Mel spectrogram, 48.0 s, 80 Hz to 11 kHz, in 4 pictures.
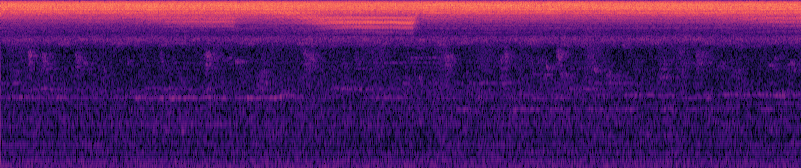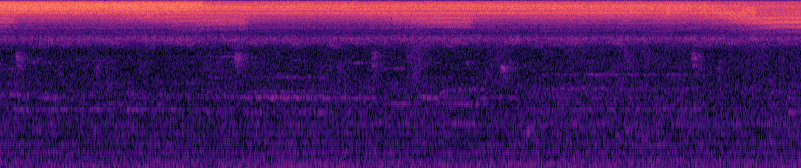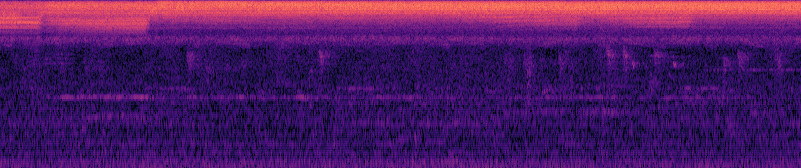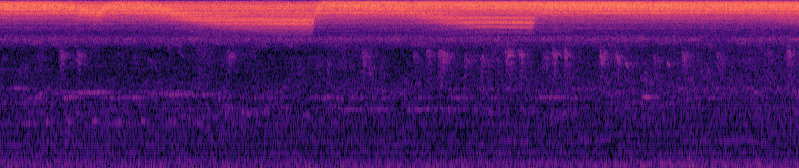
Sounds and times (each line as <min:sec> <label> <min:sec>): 0:00.0 insects 0:48.0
